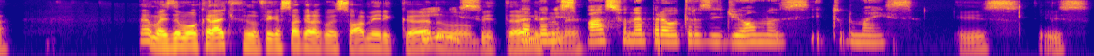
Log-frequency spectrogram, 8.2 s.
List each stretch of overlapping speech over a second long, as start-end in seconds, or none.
3.1-4.4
